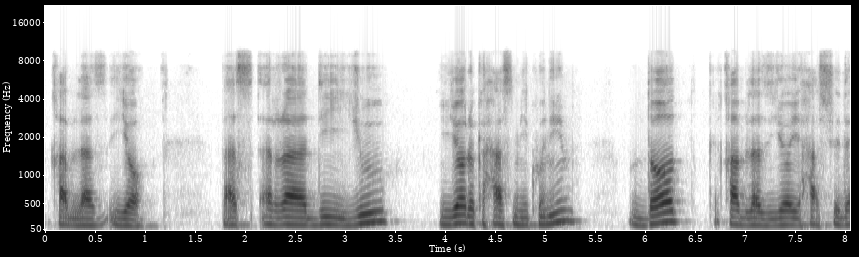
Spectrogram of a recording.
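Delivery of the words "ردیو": ردیو sounded out very slowly, radiyu; slow spelled-out form. Shown as a demonstration. Teacher recalling the original form, slowly sounding out ردیو. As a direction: stretch ردیو vowel by vowel. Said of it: "اصلش بوده ردیو بر وزن فعیلو".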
